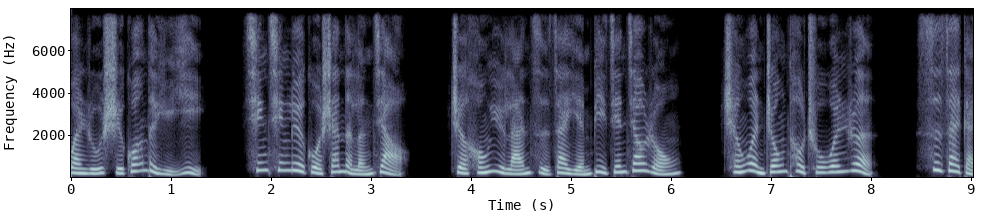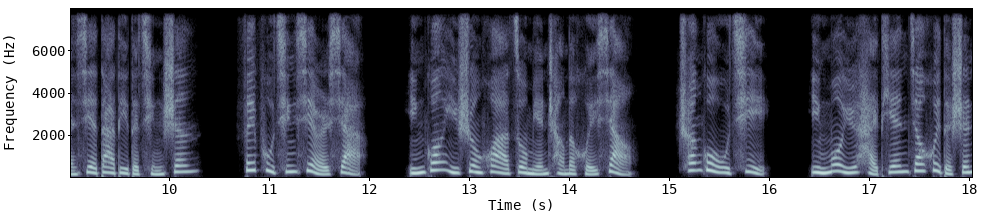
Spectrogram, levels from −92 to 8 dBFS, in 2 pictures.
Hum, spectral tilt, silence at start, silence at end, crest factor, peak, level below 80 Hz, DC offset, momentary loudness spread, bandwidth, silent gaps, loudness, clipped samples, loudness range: none; -5 dB/octave; 0 s; 0 s; 16 dB; -4 dBFS; -52 dBFS; under 0.1%; 7 LU; 8 kHz; 1.47-1.62 s, 3.50-3.66 s, 6.24-6.40 s, 8.20-8.36 s, 10.44-10.60 s, 12.10-12.26 s, 14.82-14.97 s, 16.13-16.29 s; -19 LUFS; under 0.1%; 2 LU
